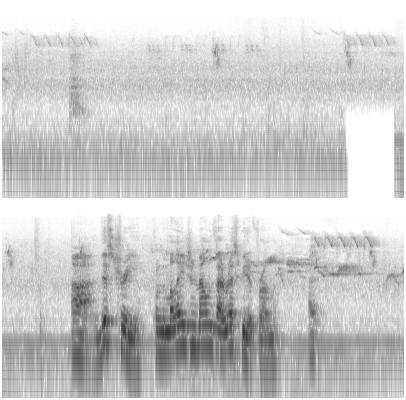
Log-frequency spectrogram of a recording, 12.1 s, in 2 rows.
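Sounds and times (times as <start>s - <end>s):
faint bird chirps: 0.0s - 7.0s, 8.2s - 12.0s
low steady hum: 5.9s - 12.0s.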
